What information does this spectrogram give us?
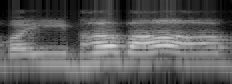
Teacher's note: Vaibhava, the Bha is a Mahaprana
